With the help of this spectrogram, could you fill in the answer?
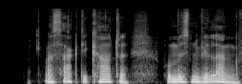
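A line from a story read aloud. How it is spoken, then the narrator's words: Plain. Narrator (German): fragte Simonas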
